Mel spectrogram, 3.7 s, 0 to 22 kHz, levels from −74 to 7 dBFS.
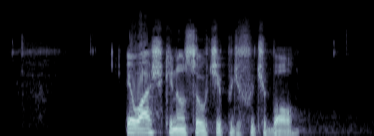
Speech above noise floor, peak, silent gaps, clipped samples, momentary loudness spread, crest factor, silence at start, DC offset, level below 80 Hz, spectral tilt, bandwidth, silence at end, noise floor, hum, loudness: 44 dB; -2 dBFS; none; under 0.1%; 10 LU; 16 dB; 1.25 s; under 0.1%; -50 dBFS; -5 dB/octave; 11 kHz; 0.75 s; -58 dBFS; none; -14 LUFS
